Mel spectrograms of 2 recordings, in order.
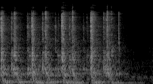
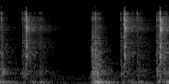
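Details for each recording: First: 1961 Smith Corona Sterling manual typewriter: carriage clatters in short sharp clicks and halts every couple of places instead of running to the single tab stop; tabulator not working properly. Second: 1961 Smith Corona Sterling 5A typewriter typing: crisp even key strikes at brisk pace; typing action good though somewhat noisy and grindy.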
